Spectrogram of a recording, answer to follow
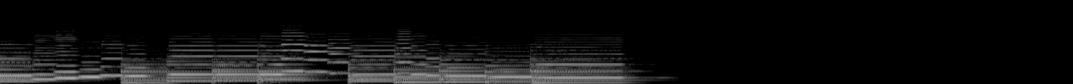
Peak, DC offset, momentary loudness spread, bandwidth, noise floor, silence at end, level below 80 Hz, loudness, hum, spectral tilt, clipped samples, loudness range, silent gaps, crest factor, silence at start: -20 dBFS; under 0.1%; 5 LU; 8 kHz; under -90 dBFS; 4.3 s; -54 dBFS; -32 LUFS; none; -8.5 dB/octave; under 0.1%; 7 LU; none; 14 dB; 0 s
